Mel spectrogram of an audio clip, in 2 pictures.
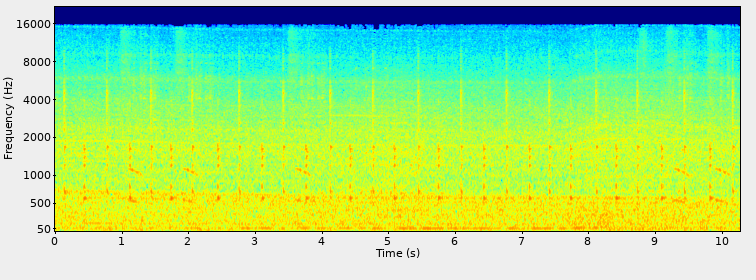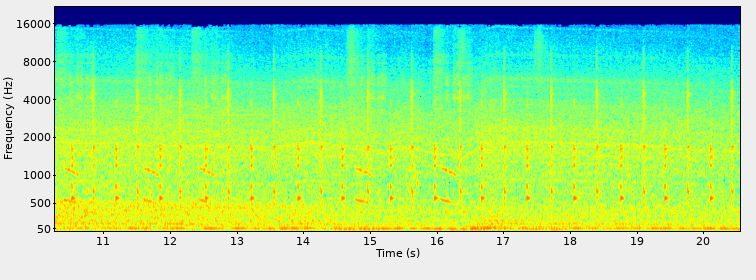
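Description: A turn signal ticks evenly.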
